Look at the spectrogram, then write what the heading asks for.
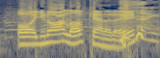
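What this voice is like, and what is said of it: Put-on Canadian accent. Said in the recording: “is a man of many accents. He can sound like a Canadian. ... He does accents way too well.”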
